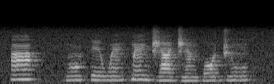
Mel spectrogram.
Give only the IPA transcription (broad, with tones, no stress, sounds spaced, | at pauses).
ã˦ | ɡ ɔ̃˧ k e˧ w ɛ̃˧ k͡p ɛ̃˦ d͡ʒ a˧ d͡ʒ ã˧ ɡ͡b ɔ˧ d͡ʒ ũ˦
